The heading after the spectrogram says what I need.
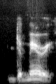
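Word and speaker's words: Dumaresq: called the Merrick now a lot of people go demeric oh how do you spell that and they go it's d-u-m-e-r-e-s-q yeah and there's an American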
